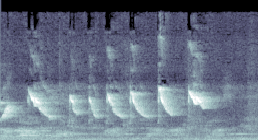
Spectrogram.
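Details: Warbling white-eye kept in a small cage, singing diligently: seven or eight sharp, high, descending whistled notes spaced roughly every third of a second, bright and clear over quiet background.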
